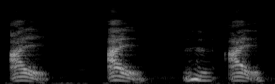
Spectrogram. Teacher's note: 리을 was neither L nor R, so it was kind of in between sound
